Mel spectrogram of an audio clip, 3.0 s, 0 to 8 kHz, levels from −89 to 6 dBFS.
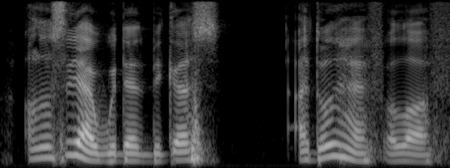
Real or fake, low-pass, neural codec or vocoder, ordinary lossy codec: real; none; none; none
